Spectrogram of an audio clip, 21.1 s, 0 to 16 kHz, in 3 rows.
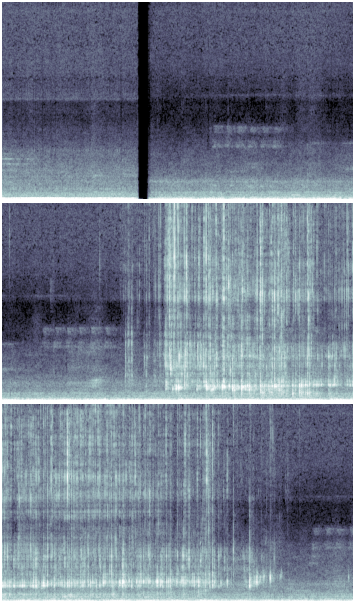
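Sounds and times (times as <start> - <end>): liquid pouring into vessel: 9.4 - 19.8.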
